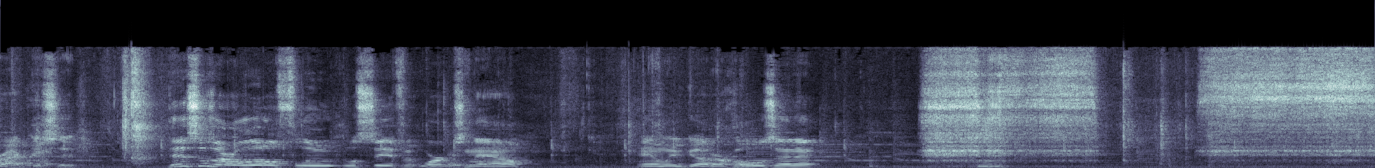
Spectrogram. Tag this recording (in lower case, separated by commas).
speech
